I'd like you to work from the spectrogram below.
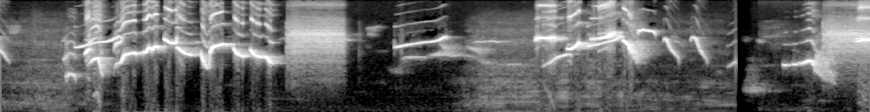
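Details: Oriental magpie-robin song for prompting other magpie-robins into song: rapid twisting whistles and chirps in two long bursts with a short hissy note between them.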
